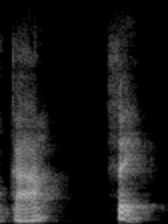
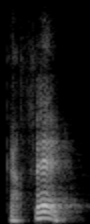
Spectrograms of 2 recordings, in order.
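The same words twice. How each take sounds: First: "café" split in two, ca, pause, fé; teacher separating the syllables of "café"; syllable-by-syllable demo. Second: Said in the usual way. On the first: Shown as a demonstration. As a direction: sound out "café" slowly, leaving FÉ on its own. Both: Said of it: "eu tenho a sílaba forte".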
